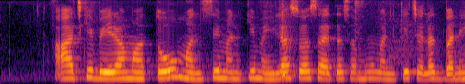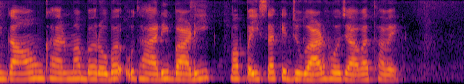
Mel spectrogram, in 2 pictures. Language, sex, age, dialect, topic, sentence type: Chhattisgarhi, female, 46-50, Central, banking, statement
